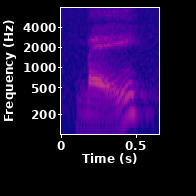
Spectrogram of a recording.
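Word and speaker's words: 没: These 3 drops are the most common form of water when used in combination with other elements. This is a split sound character, pronounced second tone mei, mei, or fourth tone mo, mo.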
